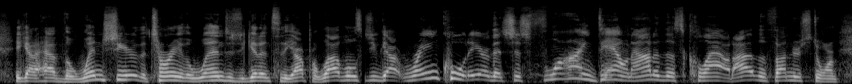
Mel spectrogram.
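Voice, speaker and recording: With hardly any pauses, a man talks at a fairly quick pace in a high pitch with lively intonation, against noticeable background noise. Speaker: television meteorologist. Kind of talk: weather explainer on air. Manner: friendly, conversational.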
